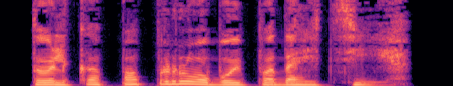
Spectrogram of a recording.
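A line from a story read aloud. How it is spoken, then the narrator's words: Growled. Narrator (Russian): рыкнула я на перепугавшуюся сестрицу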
